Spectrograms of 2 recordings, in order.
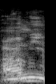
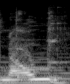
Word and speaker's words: Aami: The south is the Karmahiya river, towards which I am traveling just now, and to the north is the Aami river, which Buddhists have mispronounced as Naomi.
